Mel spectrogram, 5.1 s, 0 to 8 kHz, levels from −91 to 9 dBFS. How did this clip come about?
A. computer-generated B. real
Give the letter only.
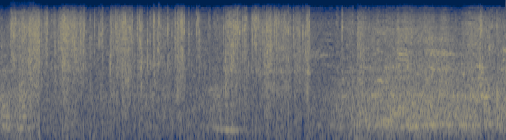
A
